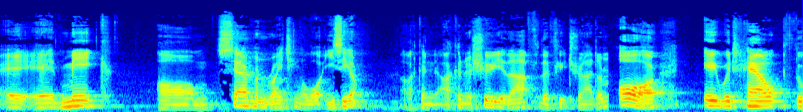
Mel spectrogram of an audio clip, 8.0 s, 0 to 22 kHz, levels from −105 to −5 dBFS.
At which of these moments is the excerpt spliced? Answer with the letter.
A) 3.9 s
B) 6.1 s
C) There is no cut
B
